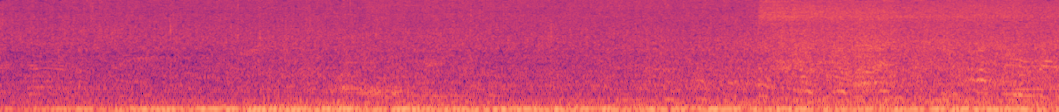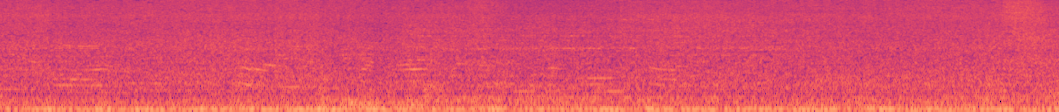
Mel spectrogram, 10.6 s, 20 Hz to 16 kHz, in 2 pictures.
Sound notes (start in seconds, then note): 1.6 water gushing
